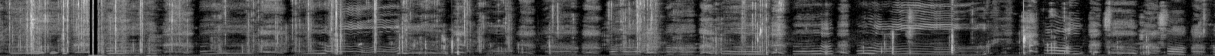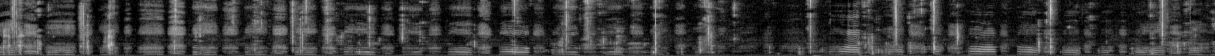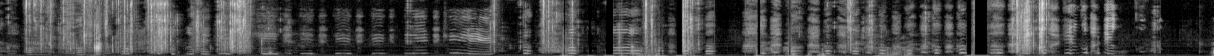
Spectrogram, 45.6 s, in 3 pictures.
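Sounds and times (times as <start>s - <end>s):
vibrator buzzing: 0.0s - 45.5s.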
